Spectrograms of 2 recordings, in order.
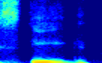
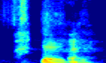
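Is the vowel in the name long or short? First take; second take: long; short. First: The vowel is a long ee sound. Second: The vowel is a short i sound. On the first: The speaker calls it right. "kind of like S T E E G" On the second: The speaker calls it wrong. "I say it like Stig, like stick almost, but with a G"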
